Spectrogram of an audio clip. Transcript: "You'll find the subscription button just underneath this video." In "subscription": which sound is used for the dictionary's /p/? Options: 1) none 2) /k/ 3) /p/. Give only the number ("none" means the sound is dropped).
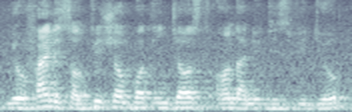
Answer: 1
